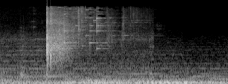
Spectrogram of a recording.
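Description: A glass object smashing on a hard tiled floor about half a second in, the shards scattering and tinkling for about a second before dying away, over background music.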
